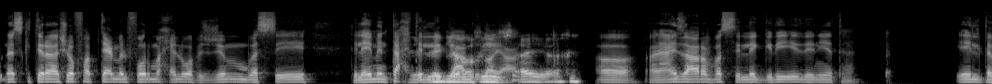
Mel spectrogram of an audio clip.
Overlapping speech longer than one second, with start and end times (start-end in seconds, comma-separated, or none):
4.1-5.3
